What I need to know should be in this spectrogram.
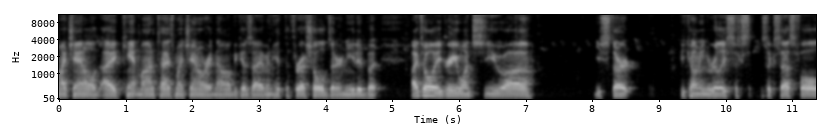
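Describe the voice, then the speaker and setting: Delivered in an Upper Midwest US accent, the speech keeps a moderate pace and a monotone, flat intonation. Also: man, fairly low pitch for a man. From Wisconsin. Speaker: YouTuber, toy collector live streamer. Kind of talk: casual live stream chat.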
